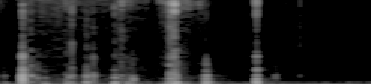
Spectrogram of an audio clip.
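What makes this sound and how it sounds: A filled plastic snack chip bag is pressed by gloved hands while a bristle brush strokes its surface. This produces a series of quiet, sharp crinkles and crackles with bright hiss, separated by soft rustling, then fading to near silence.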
